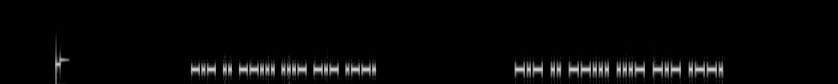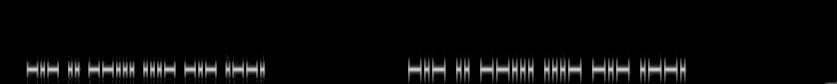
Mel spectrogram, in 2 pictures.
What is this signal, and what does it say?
Morse code, heard as a keyed tone, about 38 wpm, 700 Hz. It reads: KI7VKP KI7VKP KI7VKP KI7VKP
